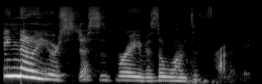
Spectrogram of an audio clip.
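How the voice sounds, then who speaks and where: A woman's voice: medium pitch, sing-song, quick pace, darkish tone, natural voice. A woman playing an elderly male headmaster wizard, commanding yet genial, with formal, courteous phrasing in an amateur audio drama. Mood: genial, ceremonial.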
